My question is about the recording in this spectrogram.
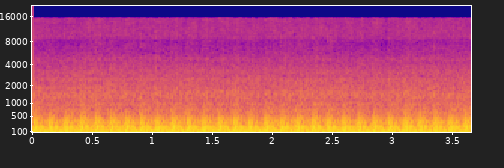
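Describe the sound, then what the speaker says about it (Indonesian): An injected roadrace motorcycle engine starts and idles steadily, loud and close, with a dense low throbbing rumble and a faint mechanical clatter throughout, no voices. "Terus di sini kita tinggal nyalain dulu motornya"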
